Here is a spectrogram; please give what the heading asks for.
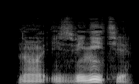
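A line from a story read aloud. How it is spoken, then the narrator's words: Gentle objection. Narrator (Russian): мягко возразила Настя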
